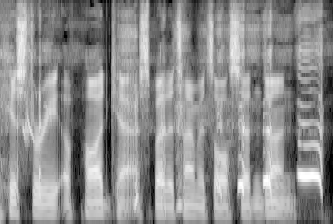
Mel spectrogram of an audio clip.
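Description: This man, with an American accent, speaks at a moderate pace. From western Pennsylvania, near Pittsburgh. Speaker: musician. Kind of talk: casual chat. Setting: in a car.

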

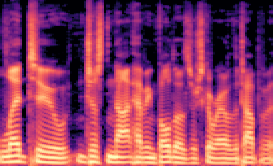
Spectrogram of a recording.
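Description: A man with an American accent speaks in an ordinary speaking voice at medium pitch, recorded very cleanly against a silent background with a dry, close sound and no echo. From Washington State, US. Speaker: podcast host, archaeologist. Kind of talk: interview. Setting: RV at a campground.

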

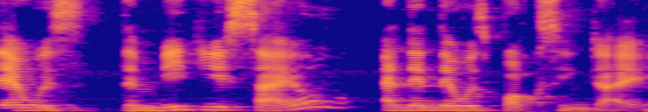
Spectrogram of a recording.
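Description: Speaking at a moderate pace with an Australian accent, a woman uses a fairly low pitch and ordinary pitch variation. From Melbourne, Australia. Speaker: personal stylist. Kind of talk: casual interview chat.

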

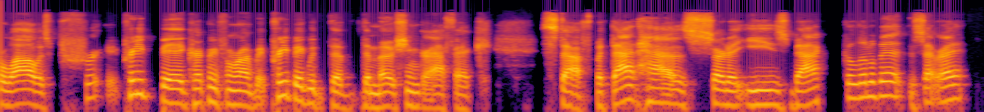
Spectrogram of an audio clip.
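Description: A normal speaking voice from a man with an American accent, fairly high in pitch, lively in intonation, at a moderate pace, with a dry, close sound, no echo and a quiet background. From Indiana. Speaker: podcast host. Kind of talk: interview.

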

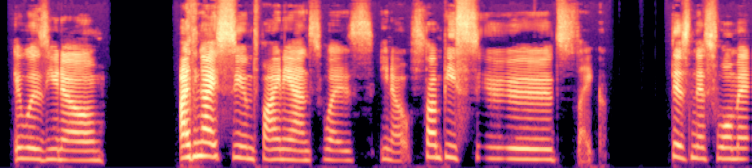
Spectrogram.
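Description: On a dry, close recording with no echo, a woman with an American accent and an unremarkable speaking voice speaks at a fairly high pitch with fairly even intonation. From Miami, Florida. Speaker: podcast host, former investment banker. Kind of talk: casual chat.

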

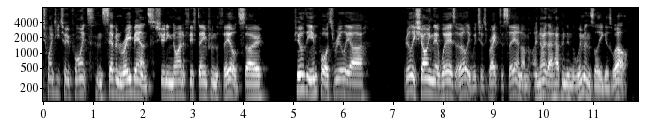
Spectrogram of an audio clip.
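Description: An Australian accent with ordinary pitch variation, in a very clean recording over a silent background. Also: man. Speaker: basketball podcast co-host. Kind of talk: casual chat.

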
